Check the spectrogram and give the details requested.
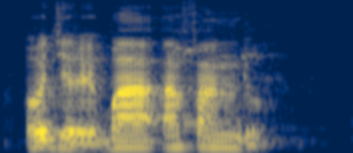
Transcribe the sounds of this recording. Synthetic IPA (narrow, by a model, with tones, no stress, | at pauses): o˦d͡ʒe˨ɾe˨ɡ͡baː˦ʔa˦fa˦n̩˦dʊ˨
